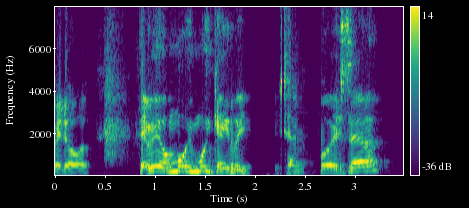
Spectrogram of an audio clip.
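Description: A man speaks at a very slow pace. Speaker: bank union delegate. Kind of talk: casual radio chat. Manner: halting.

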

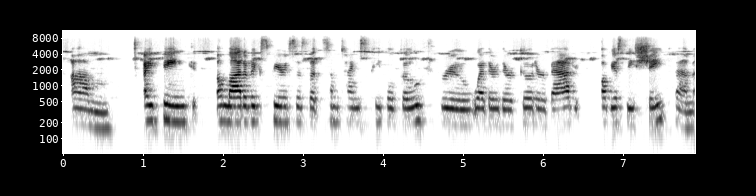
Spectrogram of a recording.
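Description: Over noticeable background noise, a woman talks at a moderate pace with a medium pitch. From Puerto Rico. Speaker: bank trader and small business owner. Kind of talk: casual chat.

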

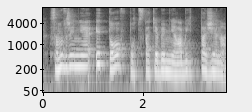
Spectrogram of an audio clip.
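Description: Speaking at a fairly slow pace, a woman uses an ordinary speaking voice with medium pitch and ordinary pitch variation. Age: 50s. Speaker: natural birth advocate and sex education lecturer. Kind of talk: interview.

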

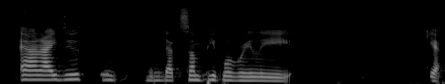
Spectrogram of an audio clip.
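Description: On a very clean recording with a silent background, a woman with a Puerto Rican accent speaks at a fairly slow pace with fairly even intonation. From Puerto Rico. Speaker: podcast co-host. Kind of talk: casual chat.

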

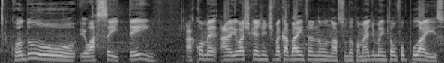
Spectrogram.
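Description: Over noticeable background noise, a man with a high voice talks very fast with fairly even intonation. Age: 20s. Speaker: stand-up comedian and former taekwondo athlete. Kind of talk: casual chat.

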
